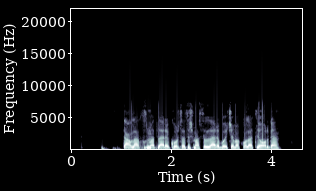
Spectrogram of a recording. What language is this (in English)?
Uzbek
